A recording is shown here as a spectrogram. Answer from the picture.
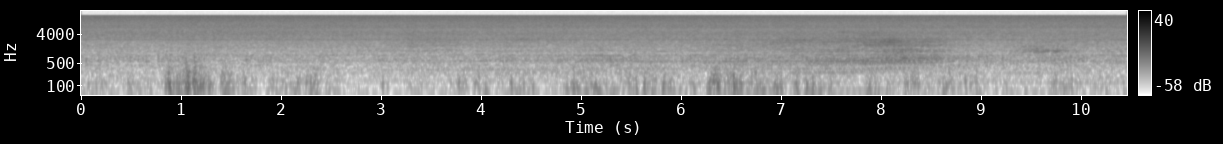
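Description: Wind buffeting the camera microphone in low rumbling gusts, strongest about a second in and again around six and a half seconds, over a steady faint outdoor rumble.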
